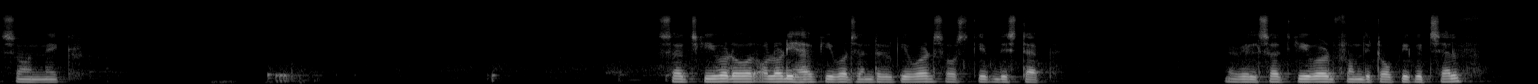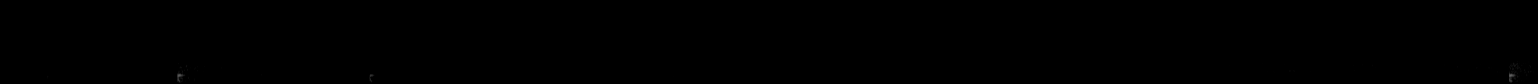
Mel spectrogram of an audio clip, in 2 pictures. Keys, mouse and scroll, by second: 0.0-0.2 typing, 2.1 shift+?, 9.8 shift+?, 10.0-10.4 scroll down 1, 11.7 click.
